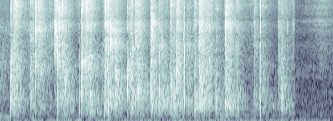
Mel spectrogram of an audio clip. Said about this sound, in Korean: 박수로 해.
